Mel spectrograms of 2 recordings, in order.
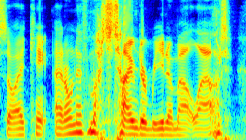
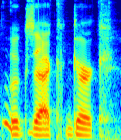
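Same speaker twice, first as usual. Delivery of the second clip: ordinary delivery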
